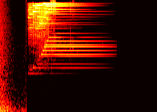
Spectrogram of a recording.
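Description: A swelling whoosh cuts off and a bright chime dings about half a second in, its ringing tones fading away over about a second. These are editing sound effects marking a title-card transition.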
